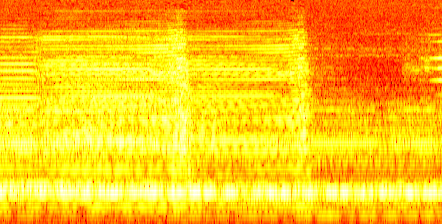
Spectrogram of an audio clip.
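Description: Layered, multitracked violins holding long sustained notes over a steady low tone, in an instrumental passage of a song.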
